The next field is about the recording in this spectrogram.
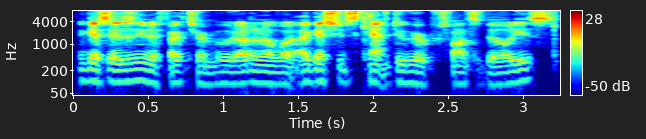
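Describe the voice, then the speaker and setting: A man's voice: sits low, flat delivery, very fast. A man giving casual live gameplay commentary, rambling and repeating words as he thinks aloud. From Canada. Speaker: game streamer.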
